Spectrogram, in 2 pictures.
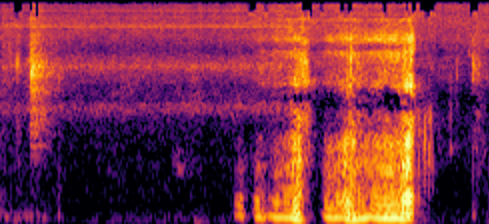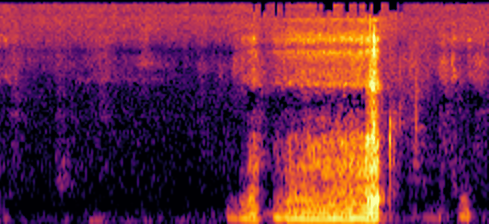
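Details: A Boston Terrier sleeping in its owner's arms snores in slow, rattling breaths, each low rasp lasting about a second.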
